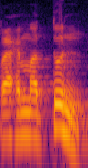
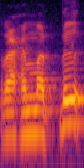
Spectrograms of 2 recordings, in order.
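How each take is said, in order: First: The word ends with a full 'tun' syllable. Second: The word ends with a bare 't' sound.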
